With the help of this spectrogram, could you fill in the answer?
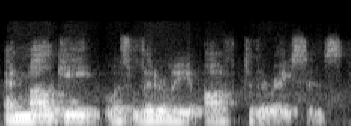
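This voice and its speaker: An older man from Canada tells his story as an interview guest, earnest and animated. His voice is mellow and dark. The sound is dull and roomy, with a faint hiss behind it, like a home video call. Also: medium pitch, normal speed.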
